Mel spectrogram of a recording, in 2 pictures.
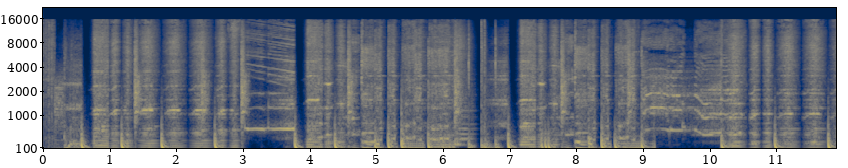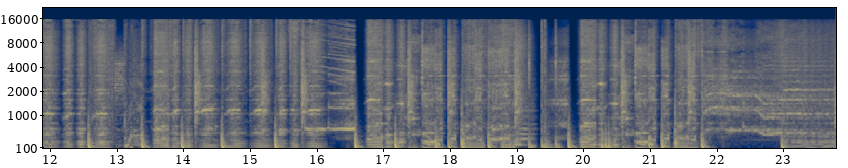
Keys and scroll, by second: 7.2 shift+Tab, 7.6 shift+Tab, 7.9 shift+Tab, 9.6-10.1 typing, 11.7 Tab, 14.0-14.8 typing.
